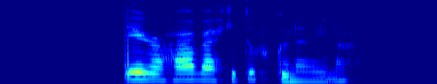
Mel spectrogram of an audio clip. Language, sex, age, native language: Icelandic, female, 20-29, Icelandic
